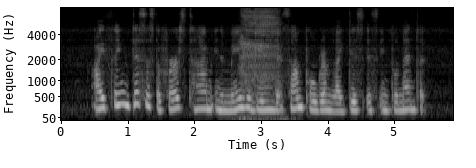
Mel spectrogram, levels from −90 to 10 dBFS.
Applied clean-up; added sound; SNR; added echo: none; Breathing; 18 dB; reverberation time 0.4 s.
